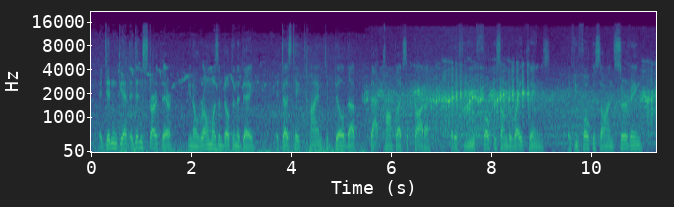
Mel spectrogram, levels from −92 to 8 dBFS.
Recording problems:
animal sounds; very loud; throughout; as loud as the speech

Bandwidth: 15 kHz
